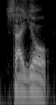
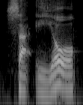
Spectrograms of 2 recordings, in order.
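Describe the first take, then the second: First: The words are contracted into one short word. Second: The two words are said fully and separately. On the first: "you may say sayo" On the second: "Instead of saying sa iyo"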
